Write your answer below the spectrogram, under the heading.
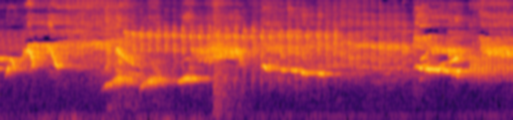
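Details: Murai batu, the white-rumped shama, singing in full 'gacor' form: clear whistled notes that slur down and rise, sometimes sweeping upward and sometimes falling, given in a flowing, varied phrase with little background noise.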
